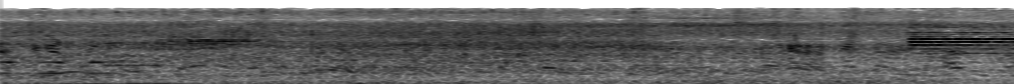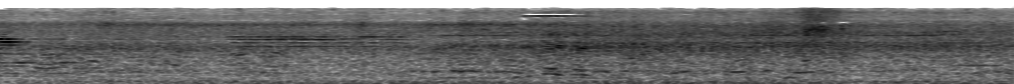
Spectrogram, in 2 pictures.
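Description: A car engine idles and rumbles as a vehicle creeps forward.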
